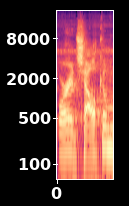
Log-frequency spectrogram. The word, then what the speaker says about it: orichalcum: That is pronounced Orichalcum.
